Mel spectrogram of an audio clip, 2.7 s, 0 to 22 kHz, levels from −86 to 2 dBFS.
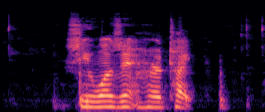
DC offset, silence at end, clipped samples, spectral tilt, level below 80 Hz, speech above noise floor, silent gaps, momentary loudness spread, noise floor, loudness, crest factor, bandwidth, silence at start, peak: under 0.1%; 0.4 s; under 0.1%; -4.5 dB/octave; -62 dBFS; 43 dB; none; 8 LU; -59 dBFS; -17 LUFS; 18 dB; 11.5 kHz; 0.7 s; 0 dBFS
